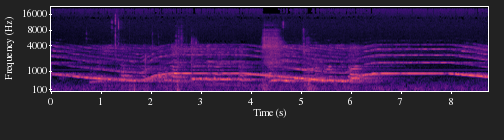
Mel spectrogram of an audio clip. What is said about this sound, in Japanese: すごい今ちょっとですね、横に覆面パトカーが来ていて、びっくりした。収録してたら 捕まんのかと思った。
